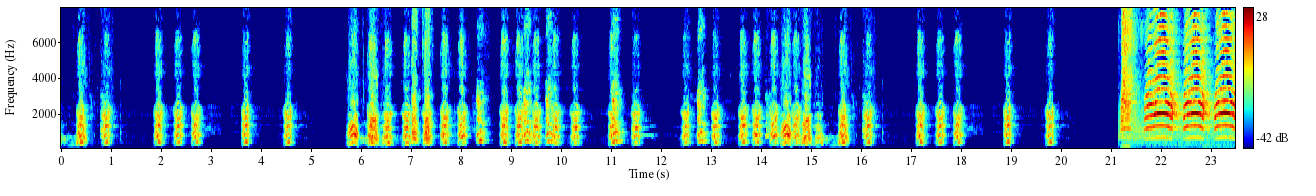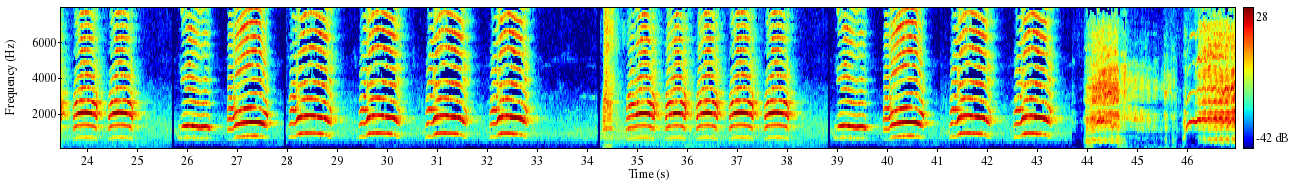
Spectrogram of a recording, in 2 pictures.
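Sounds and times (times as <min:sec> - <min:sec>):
dogs barking: 0:00.0 - 0:01.2, 0:01.8 - 0:04.8, 0:05.7 - 0:16.4, 0:17.1 - 0:20.1
peacock honking calls: 0:21.2 - 0:33.0, 0:34.3 - 0:46.9.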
